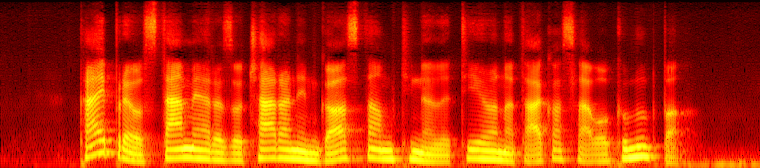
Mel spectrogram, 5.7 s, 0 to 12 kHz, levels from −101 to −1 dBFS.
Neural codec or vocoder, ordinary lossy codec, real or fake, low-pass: codec, 24 kHz, 0.9 kbps, WavTokenizer, large speech release; none; fake; none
